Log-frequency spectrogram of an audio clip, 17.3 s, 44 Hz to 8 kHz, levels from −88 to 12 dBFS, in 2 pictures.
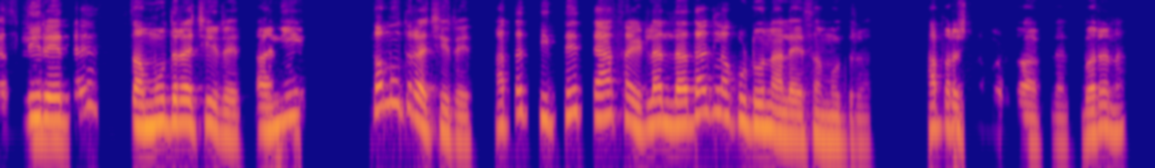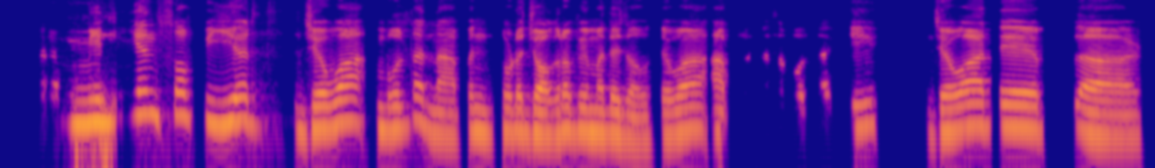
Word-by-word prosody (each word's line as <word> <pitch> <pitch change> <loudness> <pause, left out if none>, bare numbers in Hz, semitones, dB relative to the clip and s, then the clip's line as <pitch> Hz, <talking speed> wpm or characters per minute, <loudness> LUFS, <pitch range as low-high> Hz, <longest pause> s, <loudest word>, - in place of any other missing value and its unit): कसली 190 +7 0
रेत 195 -2 +5
आहे, 275 - -5 0.3
समुद्राची 175 +1 +4
रेत 120 -3 -3 0.2
आणि 175 +10 +2 0.6
समुद्राची 280 - +1
रेत. 110 -3 -7 0.2
आता 165 +8 -4
तिथे 225 0 -3
त्या 220 -4 +1
साइडला 175 -3 +2
लदाखला 225 +8 +2
कुठून 165 -5 +2
आलाय 120 -4 +1
समुद्र, 110 -4 -5 0.5
हा 155 - -1
प्रश्न 155 -2 -3 0.2
पडतो 440 -4 -9
आपल्याला 105 +1 -13 0.2
बरं 155 +3 0
ना? 135 - -5 0.6
तर 200 -1 -19 0.2
मिलियन्स 210 +6 +3
ऑफ 225 -2 +1
इअर्स 185 0 +2 0.4
जेव्हा 170 +6 +3 0.2
बोलतात 150 +6 -2
ना 125 -1 -1
आपण 135 +4 -4
थोडं 135 -1 -1
जिओग्राफीमध्ये 130 0 +2
जाऊ, 110 -3 -4
तेव्हा 135 +4 +1
आपण 135 - -5
कसं - - -22
बोलतात 405 - -12
की 160 +2 -4 0.5
जेव्हा 145 +5 +3
ते 155 -1 +4
अ, 120 -5 0
160 Hz, 140 wpm, -22 LUFS, 135-190 Hz, 0.6 s, रेत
